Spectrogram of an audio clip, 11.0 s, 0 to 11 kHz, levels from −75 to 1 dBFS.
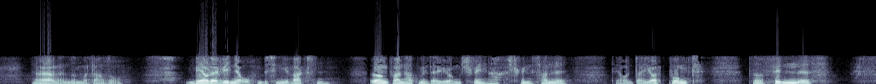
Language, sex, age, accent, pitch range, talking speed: German, male, 60-79, German, 100-115 Hz, 140 wpm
